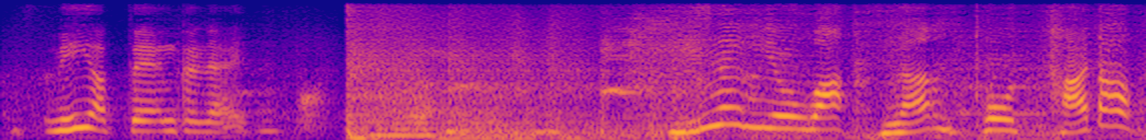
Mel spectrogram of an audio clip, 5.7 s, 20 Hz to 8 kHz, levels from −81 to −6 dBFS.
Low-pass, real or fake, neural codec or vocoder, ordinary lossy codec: 7.2 kHz; fake; codec, 16 kHz, 0.5 kbps, FunCodec, trained on Chinese and English, 25 frames a second; none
